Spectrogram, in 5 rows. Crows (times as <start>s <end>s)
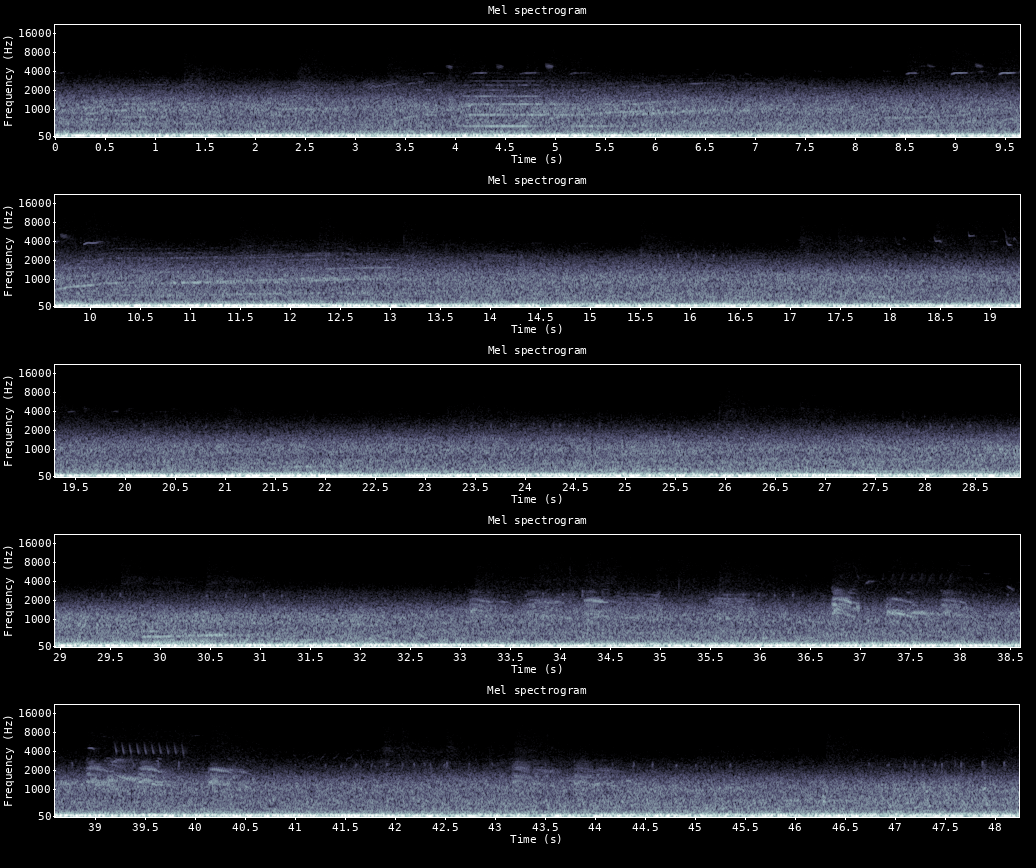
33.2s 40.6s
